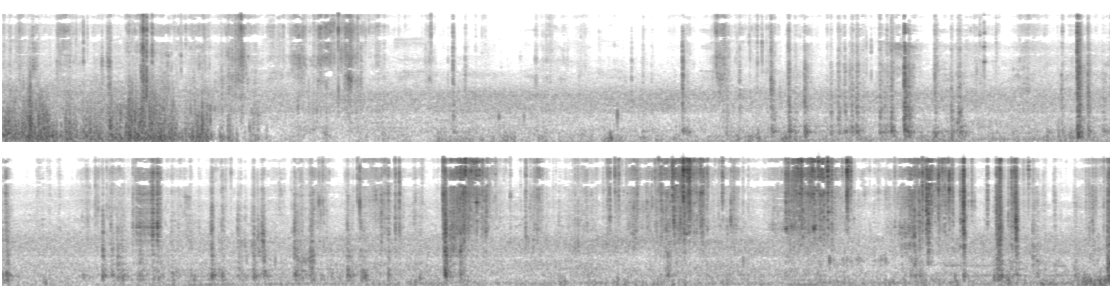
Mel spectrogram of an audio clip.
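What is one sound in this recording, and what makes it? Metal clanks and rattles as a man pulls at a car door.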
